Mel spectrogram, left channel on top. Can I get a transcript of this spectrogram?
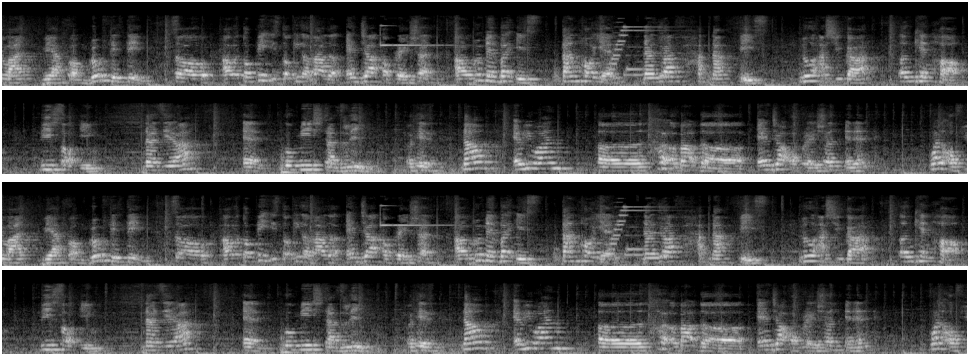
we are from group 15. So our topic is talking about the agile operation. Our group member is TANG, NAJWA, NAFIS, ASYIQAH, HOCK, Yeen, NAZIERAH, and SHAZLEEN. Okay, now everyone heard about the agile operation, and then one of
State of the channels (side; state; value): both; normal; correlation 0.47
